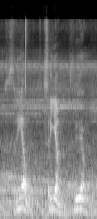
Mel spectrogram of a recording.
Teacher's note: એ મીંડુ હોય ને તો એનો અડધો જ મ બોલવાનો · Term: અડધો મ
